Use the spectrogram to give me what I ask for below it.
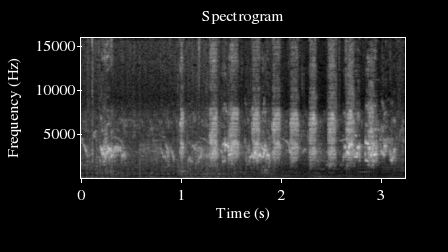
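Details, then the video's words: Australian budgerigars eating green food in the morning, giving bursts of high, scratchy chirps and twitters in quick uneven clusters, with brief gaps between the bursts. "Australian Budgies morning Eating Green Food"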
